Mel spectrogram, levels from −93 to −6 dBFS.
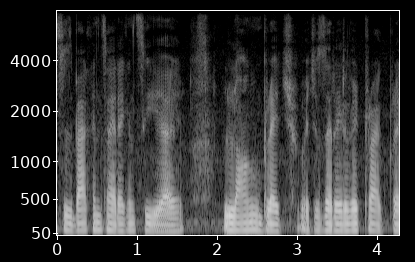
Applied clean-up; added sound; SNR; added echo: none; none; none; none.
